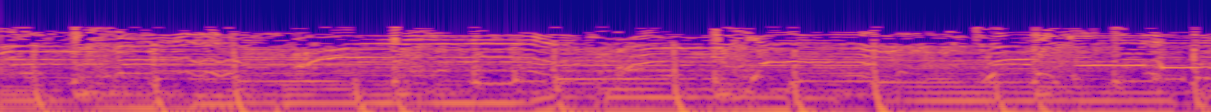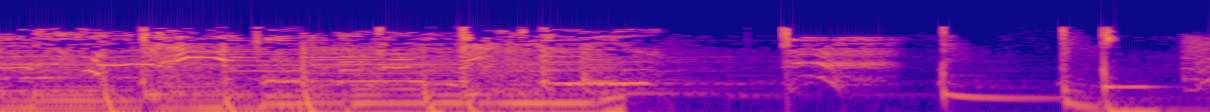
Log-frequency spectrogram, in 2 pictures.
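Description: A pop song plays loudly with sung vocals over a full, dense backing, then the arrangement drops away near the end, leaving a few sparse, punchy hits.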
